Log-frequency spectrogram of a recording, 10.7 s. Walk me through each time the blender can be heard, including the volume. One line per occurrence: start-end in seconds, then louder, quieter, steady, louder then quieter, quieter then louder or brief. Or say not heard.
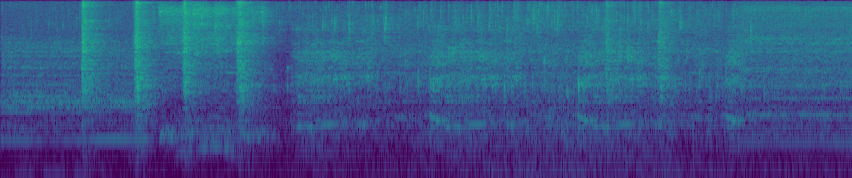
0.0-10.6 steady.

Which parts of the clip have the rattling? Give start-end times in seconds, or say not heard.
0.9-3.1, 7.5-8.4.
